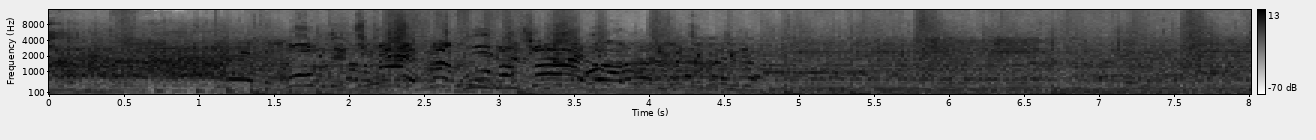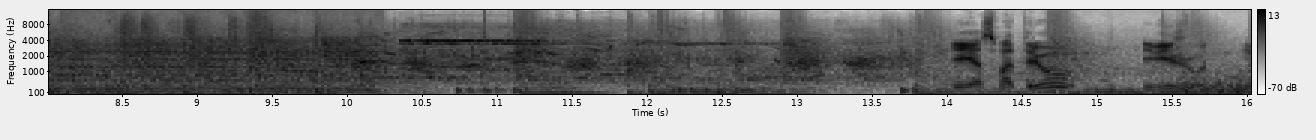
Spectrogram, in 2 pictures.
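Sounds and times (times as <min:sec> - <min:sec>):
crowd cheering and shouting: 0:00.0 - 0:14.0
background music: 0:00.0 - 0:16.0.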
